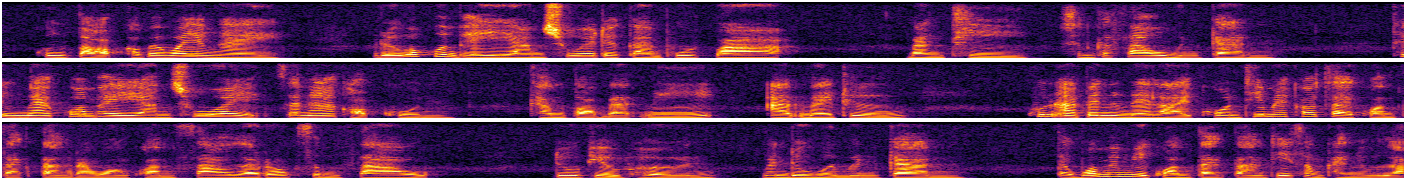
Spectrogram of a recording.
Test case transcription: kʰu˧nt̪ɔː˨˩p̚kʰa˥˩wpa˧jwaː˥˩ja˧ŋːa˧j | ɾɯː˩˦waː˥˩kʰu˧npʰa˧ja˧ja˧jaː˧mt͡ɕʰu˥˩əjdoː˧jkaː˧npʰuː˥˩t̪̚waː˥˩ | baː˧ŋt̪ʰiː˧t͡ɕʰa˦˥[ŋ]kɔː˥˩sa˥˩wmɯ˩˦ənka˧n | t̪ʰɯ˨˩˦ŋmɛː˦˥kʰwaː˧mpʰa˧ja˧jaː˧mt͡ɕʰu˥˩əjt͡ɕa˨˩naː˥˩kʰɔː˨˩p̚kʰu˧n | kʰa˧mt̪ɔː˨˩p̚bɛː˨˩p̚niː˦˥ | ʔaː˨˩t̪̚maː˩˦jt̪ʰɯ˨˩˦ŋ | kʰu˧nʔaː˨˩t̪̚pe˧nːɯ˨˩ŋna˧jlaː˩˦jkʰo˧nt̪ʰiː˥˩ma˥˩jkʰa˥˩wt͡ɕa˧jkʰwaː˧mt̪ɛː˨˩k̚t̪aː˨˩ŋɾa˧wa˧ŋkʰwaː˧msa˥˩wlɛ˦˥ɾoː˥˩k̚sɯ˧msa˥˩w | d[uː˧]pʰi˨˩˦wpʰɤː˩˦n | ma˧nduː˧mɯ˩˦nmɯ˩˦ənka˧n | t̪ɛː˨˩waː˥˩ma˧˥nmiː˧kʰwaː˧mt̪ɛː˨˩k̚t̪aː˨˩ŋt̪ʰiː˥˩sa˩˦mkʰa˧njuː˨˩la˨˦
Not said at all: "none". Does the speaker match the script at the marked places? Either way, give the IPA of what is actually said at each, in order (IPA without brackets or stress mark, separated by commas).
n, uː˧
